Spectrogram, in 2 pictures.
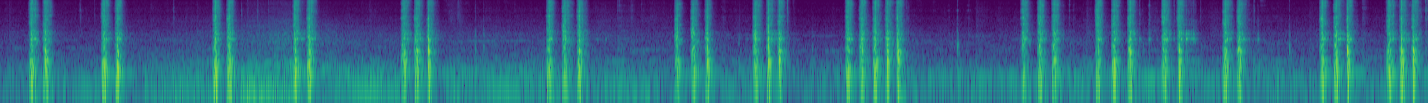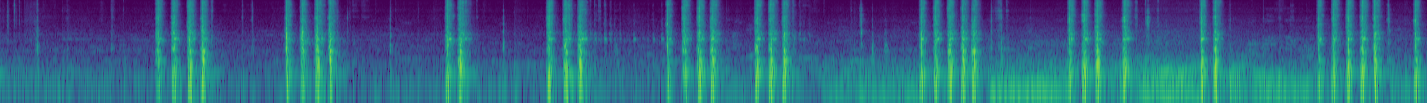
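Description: Mallet tapping a wood-carving chisel into a carved wooden scroll: sharp knocks in quick pairs and small clusters, about one to two a second.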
